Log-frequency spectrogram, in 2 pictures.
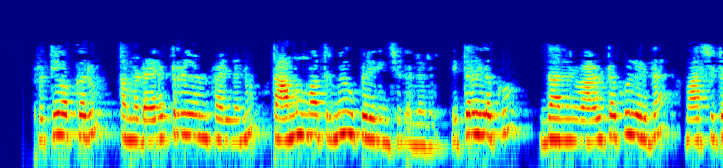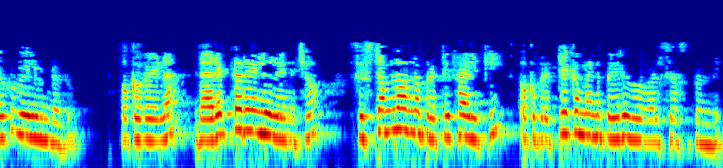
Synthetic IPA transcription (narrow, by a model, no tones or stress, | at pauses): pɾɐt̪iʋɔkːɐɾut̪ɐmɐɖɐjɾek̚ʈɐɾilɐnpʰɐjllɐnut̪aːmumaːt̪ɾɐme̞ːupɐjoɡiɲt͡ʃɐʋɐlːɐɾuit̪ɐɾulɐku | d̪aːnːiʋaːɭɐʈɐkulɛːd̪aːmaːɾsiʈɐkuʋeːluɳɖɐd̪u | ɔkɐʋɛːɭɐɖɐjɾek̚ʈɐɾiːlɐleːnɐt͡ʃoː | sisʈɐmlo̞ːunːɐpɾɐt̪ipʰɐjlkiɔ̰kɐpɾɐt̪jɛːkɐmɐjnɐpe̞ːɾuʋiʋɐʋaːlsiʋɐst̪und̪i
